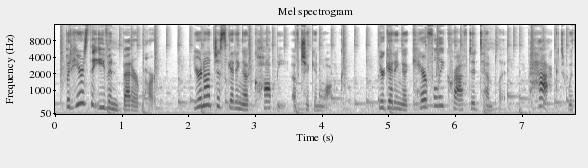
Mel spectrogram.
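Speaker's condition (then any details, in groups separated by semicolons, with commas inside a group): No condition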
